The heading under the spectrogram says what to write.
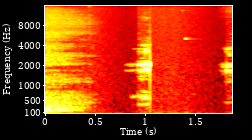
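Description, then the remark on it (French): Heavy breathing of a woman out of breath from excitement: a long breathy exhale, then a short voiced gasp and a final quick breath, quiet and with no talking. “Ok, donc je me suis trop essoufflée, j'avais tellement, j'étais tellement excitée à l'idée de vous parler de ça.”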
